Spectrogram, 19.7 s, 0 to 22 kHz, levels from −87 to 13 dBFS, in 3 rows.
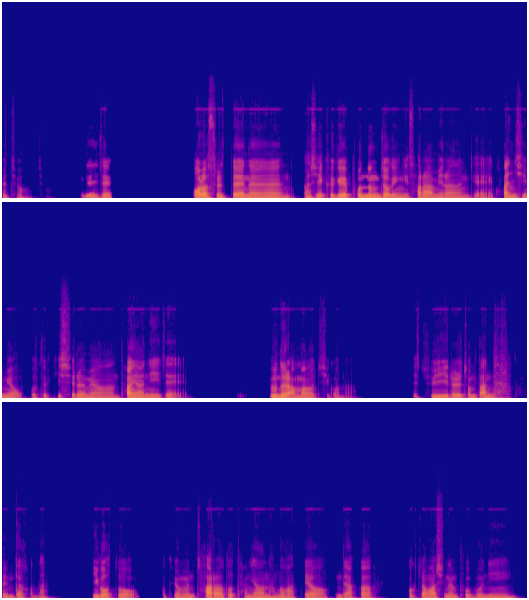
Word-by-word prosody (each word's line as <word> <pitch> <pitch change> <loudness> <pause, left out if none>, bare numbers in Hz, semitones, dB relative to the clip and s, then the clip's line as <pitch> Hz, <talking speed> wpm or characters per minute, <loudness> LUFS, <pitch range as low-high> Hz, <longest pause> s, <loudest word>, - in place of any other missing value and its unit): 그쵸, 80 -4 -10
그쵸. 75 - -41 0.4
근데 105 -2 -2
이제 95 0 -1 1.0
어렸을 135 0 +7
때는 100 - +2 0.2
사실 105 -3 -1
그게 90 -2 +3
본능적인 110 -1 +3
게 95 - -5
사람이라는 110 - 0
게 - - -7 0.3
관심이 120 +7 +1
없고 - - -6
듣기 - - -10
싫으면 85 - -2
당연히 150 -8 +4
이제 90 - -5 1.2
눈을 120 +5 +7
안 80 -2 +3
마주치거나 85 -1 -4 0.9
이제 85 - -13
주의를 100 -1 0
좀 90 +1 -5
딴 155 +10 +1
데로 125 - -8 0.3
돌린다거나 80 -2 -5 0.5
이것도 125 +4 +1 0.3
어떻게 95 +6 -8
보면 115 -4 -3
자라도 115 +3 +4
당연한 125 +6 -2
것 175 - -1
같아요. 80 - -2
근데 85 +3 -6
아까 85 -2 -3 0.4
걱정하시는 110 -4 -2
부분이 120 +11 -4
100 Hz, 290 characters per minute, -26 LUFS, 90-125 Hz, 1.2 s, 어렸을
